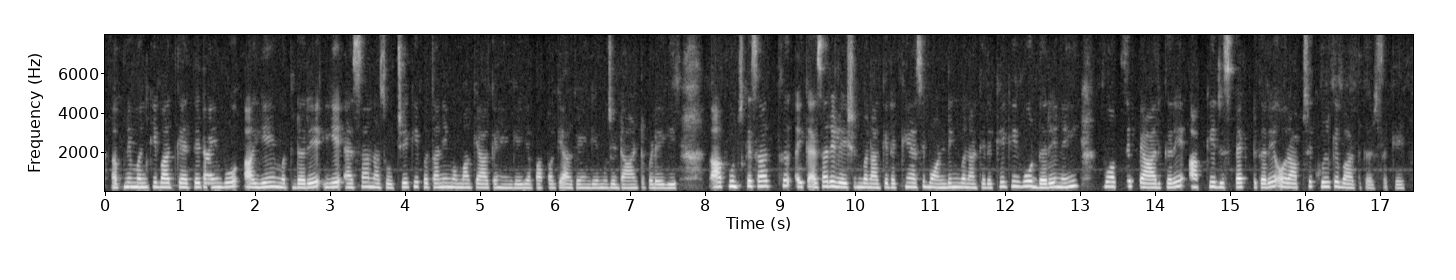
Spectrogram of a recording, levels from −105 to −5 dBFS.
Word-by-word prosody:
अपने 225 0 -1
मन 220 -1 +4
की 230 - -1
बात 220 -1 +2
कहते 215 0 +1
टाइम 215 0 0
वो 225 +2 +1 0.2
अ, - - +4
ये 215 +3 +2
मत 205 -3 -1
डरे, 200 +5 +3
ये 220 +3 +2
ऐसा 220 +4 0
ना 220 -3 0
सोचे 195 +3 -3
कि 240 - -2
पता 205 0 -2
नहीं 220 +1 0
मम्मा 200 -1 0
क्या 190 -2 0
कहेंगे 185 -1 -3
या 190 - -2
पापा 185 0 -4
क्या 180 0 -1
कहेंगे 185 0 -4
मुझे 185 0 -3
डाँट 180 0 -4
पड़ेगी। 175 0 -1 0.6
आप 235 0 +1
उसके 265 +1 -1
साथ 260 +2 0 0.2
एक 225 - -1
ऐसा 230 +4 +1
रिलेशन 215 -2 +2
बना 205 -2 +1
के - - +3
रखें 200 +3 -4
ऐसी 215 +3 -1
बॉन्डिंग 210 +2 +1
बना 200 -3 0
के 195 - -6
रखें 235 +6 -3
कि 255 +2 -1
वो 260 +2 +4
डरे 195 +3 +4
नहीं 225 +5 +2 0.4
वो 245 - +2
आपसे 240 +2 -2
प्यार 200 -3 +3
करे 225 +7 +1
आपकी 215 +3 0
रिस्पेक्ट 220 +1 +1
करे 210 +4 +2
और 225 -5 +2
आपसे 205 +4 -2
खुल 235 -1 -1
के 245 - +2
बात 185 -2 -5
कर 170 - -9
सके। 170 +1 -11
210 Hz, 205 wpm, -20 LUFS, 195-225 Hz, 0.6 s, मन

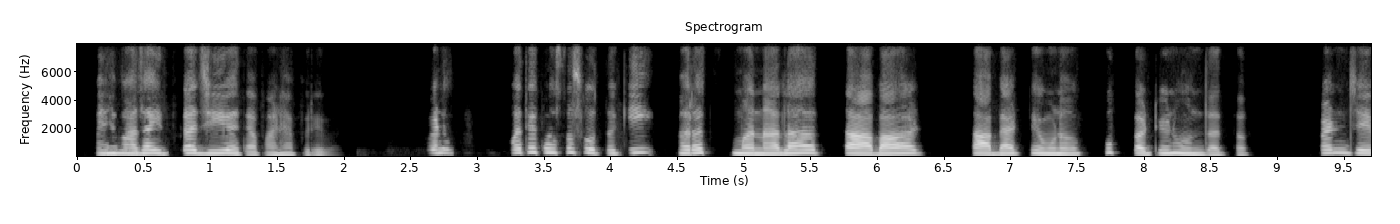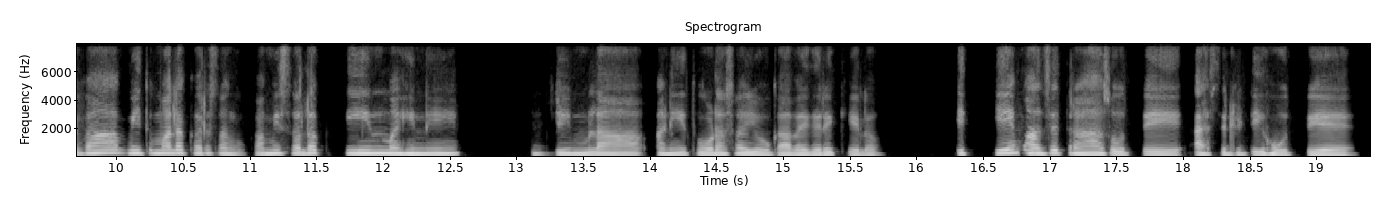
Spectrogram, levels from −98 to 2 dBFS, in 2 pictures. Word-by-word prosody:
आणि 215 +2 +1
माझा 220 +1 +2
इतका 240 +1 +1
जीव 225 +2 +1
आहे 220 - +3
त्या 170 - -3
पाणीपुरीवर. 160 - -6 0.7
पण 260 +1 -1
अ, - - -4 0.5
मग 275 - +2
ते 315 - +3
तसंच 290 +1 -1
होतं, 255 -5 -1
की 285 +2 -4 0.2
खरंच 265 +4 +2 0.2
मनाला 210 +5 +5 0.3
ताबा 200 -1 +7 0.6
ताब्यात 200 +1 +4
ठेवणं 195 -4 +2 0.2
खूप 285 -1 -5
कठीण 220 +3 +2
होऊन 205 -6 +3
जातं. 155 -1 -7 0.6
पण 260 +2 -1
जेव्हा 240 +3 0
मी 235 - +2
तुम्हाला 230 +1 0
खरं 220 0 -4
सांगू 195 -5 -5
का, 185 - -4
मी 210 +3 +2
सलग 215 +2 -1 0.2
3 220 +1 +3
महिने 200 -1 +3 0.8
जिमला 190 -1 +1 0.4
आणि 185 -1 0
थोडासा 185 +1 -1
योगा 175 -2 +1
वगैरे 165 +1 +1
केलं. 155 -1 -5 0.6
इतके 225 +3 -2
माझे 220 0 +2
त्रास 195 -1 +1
होते, 165 -3 -2
अ‍ॅसिडिटी 170 +1 -3
होत 185 -5 +1 0.2
आहे 155 -2 +1
200 Hz, 145 wpm, -21 LUFS, 180-230 Hz, 0.8 s, ताबा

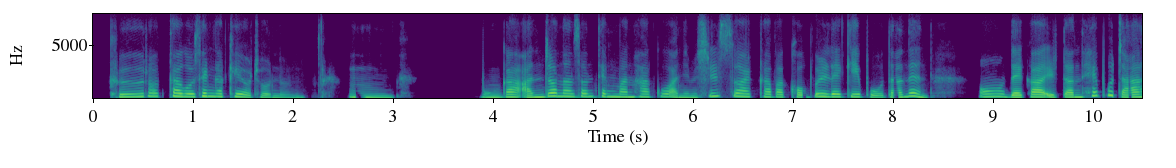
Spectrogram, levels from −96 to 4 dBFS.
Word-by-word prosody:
그렇다고 265 +3 +1
생각해요, 265 -4 +1
저는. 160 -4 -7 0.6
음. 175 -2 -4 0.9
뭔가 195 +3 0
안전한 270 +8 +3
선택만 255 -3 0
하고 245 +2 -3
아니면 175 -1 -2
실수할까 275 - -1
봐 225 -1 0
겁을 220 +4 -1
내기보다는 225 -1 0 0.5
어 255 +1 -1
'내가 210 +2 +4
일단 210 +1 +2
해 335 +10 -1
보자. 360 - 0
235 Hz, 250 characters per minute, -25 LUFS, 200-265 Hz, 0.9 s, 내가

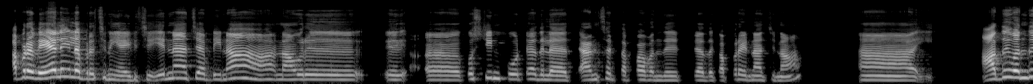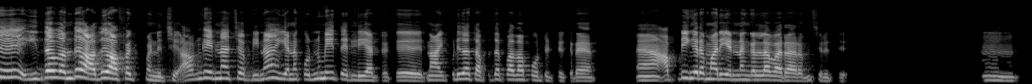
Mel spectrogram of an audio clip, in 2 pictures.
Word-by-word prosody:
அப்புறம் 310 +1 +6
வேலையில 340 +1 +10
பிரச்சனை 245 -2 -5
ஆயிடுச்சு. 195 +2 -6
என்னாச்சு 285 +2 +2
அப்டீன்னா, 230 +3 -1 0.5
நான் 220 0 -2
ஒரு 230 0 -3 0.8
அ - - -4
ஏ - - -3 0.5
அ - - -3 0.2
கொஸ்டின் 275 +3 -4
போட்டு 240 +1 -7
அதில 220 -2 -3 0.4
ஆன்சர் 235 0 -9
தப்பா 210 +1 -8
வந்து 195 -1 -8 0.3
அதுக்கப்புறம் 190 +4 -7
என்னாச்சுன்னா, 180 -3 -5 0.7
ஆ - - -2 1.3
அது 335 - +2
வந்து 320 +2 +3 0.3
இத 300 +5 +3 0.2
வந்து 295 +5 +2
அது 245 +5 +1
அஃபெக்ட் 255 0 -6
பண்ணுச்சு. 180 -5 -8
அங்க 265 +6 -8
என்னாச்சு 280 -1 0
அப்டீன்னா, 240 +6 -1 0.2
"எனக்கு 240 0 -7
ஒன்னுமே 275 +4 -1
தெரியலையாட்ருக்கு. 190 -4 -4 0.2
நான் 205 0 -1
இப்படி 240 +4 -8
தான் 250 -3 -2
தப்பு 205 - -9
தப்பா 230 -1 -4
தான் 220 0 -6
போட்டுட்ருக்கிறேன்" 170 -4 -8 0.5
அ - - -1 0.3
அப்டீங்கிற 285 +3 0
மாரி 245 -1 +2
எண்ணங்கள் 215 -1 -2
எல்லாம் 210 -2 +1
வர 185 - -2
ஆரம்பிச்சுடுச்சு. 165 - -14 1.3
ம். 185 -4 -12
230 Hz, 140 wpm, -20 LUFS, 200-270 Hz, 1.3 s, வேலையில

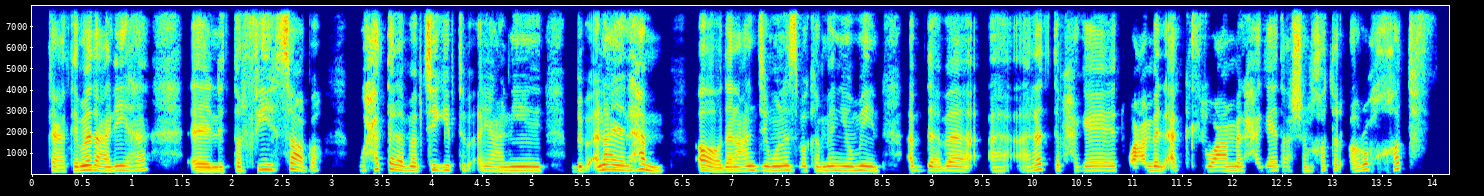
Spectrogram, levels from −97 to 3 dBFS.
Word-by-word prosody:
كاعتماد 185 +5 +3
عليها 205 +4 +1 0.4
آآ، 170 0 +4
للترفيه 185 +7 -1
صعبة، - - +3 0.4
وحتى 255 0 +3
لمّا 190 -1 0
بتيجي 220 +3 +3
بتبقى 215 -2 -7
يعني 185 0 0 0.3
بيبقى 190 +2 0
ناعية 230 -1 +4
الهَم، 205 -5 +2 0.4
آه، 195 -8 +4
ده 175 +2 +2
أنا 180 - +1
عندي 195 +1 +1
مناسبة 195 0 +1
كمان 190 +2 -2
يومين، 195 -1 0 0.3
أبدأ 195 -1 -1
بقى 195 0 +1 0.6
أرتّب 245 +1 -1
حاجات 195 +1 -2
وأعمل 185 +2 +2
أكل 200 - 0
وأعمل 190 0 +1
حاجات 195 +1 -3
علشان 180 -1 +2
خاطر 215 +4 -4
أروح 250 +1 -1
خَطف 260 +2 -4
195 Hz, 135 wpm, -23 LUFS, 185-210 Hz, 0.6 s, آآ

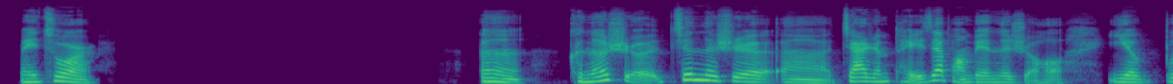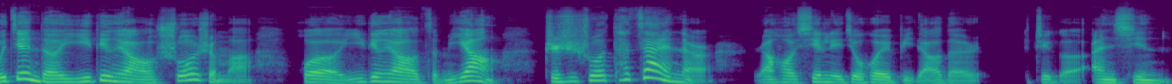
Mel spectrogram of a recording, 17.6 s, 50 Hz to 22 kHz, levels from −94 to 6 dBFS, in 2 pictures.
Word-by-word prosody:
没 160 0 +1
错 190 +3 +2
儿。 135 -4 -1 2.8
嗯， 160 -6 +2 0.3
可 185 - -3
能 185 +7 +3
是 255 - -1
真 260 -1 +5
的 235 -2 +5
是 185 -7 +1
呃， 135 -4 -3
家 190 -1 +4
人 180 -1 0
陪 175 -6 -2
在 235 +8 +5
旁 140 -10 -1
边 150 -1 -2
的 145 -1 -4
时 145 +3 -7
候， - - -7 0.3
也 160 -2 +1
不 155 +4 -3
见 260 +7 +5
得 155 -4 +2
一 165 +4 -1
定 220 0 +2
要 145 -6 +2
说 230 - +1
什 - - -3
么， - - -9 0.3
或 145 -6 +2
一 145 +6 -6
定 190 +1 +1
要 155 -5 +2
怎 130 -1 -9
么 130 0 -6
样。 210 +6 +3 0.3
只 170 - +2
是 185 +3 -2
说 230 +4 +1
他 250 +4 -3
在 295 - +5
那 160 -7 -2
儿， - - -7 0.3
然 135 0 -4
后 150 -1 -3
心 155 +3 -2
里 140 -2 -2
就 140 0 -2
会 130 -1 0
比 125 - -10
较 120 - -5
地 105 -4 -9 0.4
这 - - -5
个 - - -9
安 140 -1 0
心。 130 -2 -3
155 Hz, 195 characters per minute, -23 LUFS, 140-190 Hz, 2.8 s, 真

